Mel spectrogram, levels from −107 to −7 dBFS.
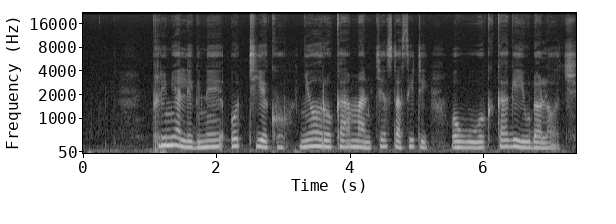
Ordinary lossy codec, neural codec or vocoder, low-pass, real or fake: none; none; none; real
